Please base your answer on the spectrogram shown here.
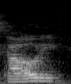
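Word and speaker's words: Kaori: two of them actually so this one is coyote as that's how you say it from your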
